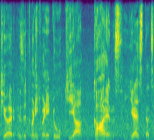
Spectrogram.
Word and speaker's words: Carens: this right here is a 2022 Kia currents yes that's how you say it now Kia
